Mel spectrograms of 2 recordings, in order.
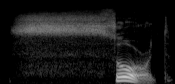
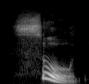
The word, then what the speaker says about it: sword: English um that'll be sword. Sword right sword. this long o sound without pronouncing the w. You don't say sword but sword. Sword.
